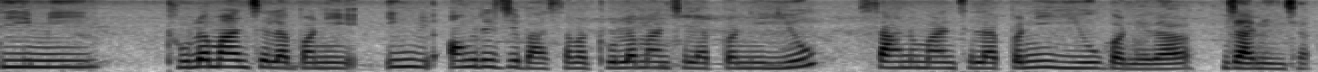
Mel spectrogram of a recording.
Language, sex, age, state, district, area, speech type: Nepali, female, 18-30, West Bengal, Darjeeling, rural, spontaneous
